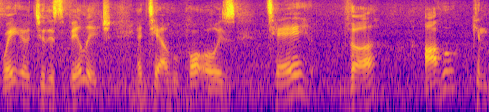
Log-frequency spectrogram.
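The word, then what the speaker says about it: Teahupoʻo: People say Teahupo'o or Teahupo'o. It's just really, if you respect kind of the okina, or that mark that's in between the two O's.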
